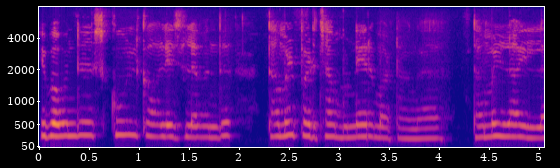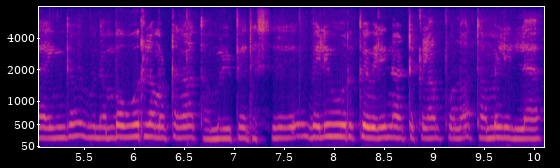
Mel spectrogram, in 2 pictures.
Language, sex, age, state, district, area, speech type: Tamil, female, 18-30, Tamil Nadu, Chennai, urban, spontaneous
